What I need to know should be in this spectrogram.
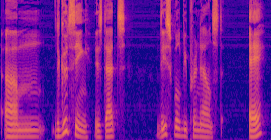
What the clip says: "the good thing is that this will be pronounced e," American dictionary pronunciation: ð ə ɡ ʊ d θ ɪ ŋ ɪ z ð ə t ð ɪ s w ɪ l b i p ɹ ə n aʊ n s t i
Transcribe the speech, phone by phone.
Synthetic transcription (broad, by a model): ð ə ɡ ʊ d θ ɪ ŋ ɪ z ð ə t ð ɪ s w ɪ l b i p ɹ ə n aʊ n s t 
